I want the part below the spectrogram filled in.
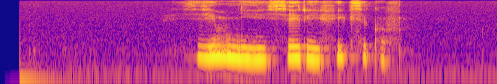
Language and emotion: Russian, neutral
